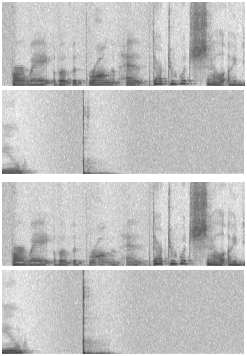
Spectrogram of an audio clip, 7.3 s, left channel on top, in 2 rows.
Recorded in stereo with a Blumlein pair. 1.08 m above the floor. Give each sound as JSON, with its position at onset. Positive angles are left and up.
{"t": 0.1, "sound": "a woman speaking", "azimuth_deg": 0, "distance_m": 1.7}
{"t": 2.2, "sound": "a woman speaking", "azimuth_deg": -5, "distance_m": 1.0}
{"t": 4.9, "sound": "a thud", "azimuth_deg": -25, "distance_m": 1.4}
